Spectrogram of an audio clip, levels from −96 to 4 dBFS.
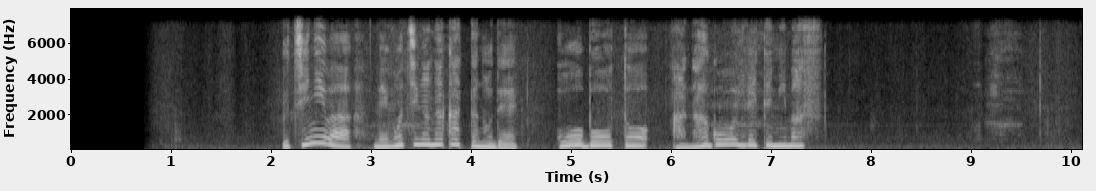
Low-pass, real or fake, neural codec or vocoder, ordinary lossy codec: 7.2 kHz; real; none; none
